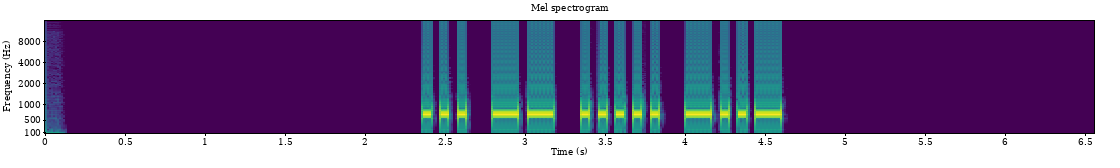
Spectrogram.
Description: Morse code, heard as a keyed tone, about 22 wpm, 700 Hz. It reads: SM5X
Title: DXCC-100 Call Signs - 4 Characters - 22wpm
